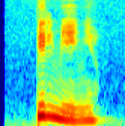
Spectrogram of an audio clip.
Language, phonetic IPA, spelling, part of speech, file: Russian, [pʲɪlʲˈmʲenʲɪ], пельмени, noun, Ru-пельмени.ogg
- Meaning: pelmeni, nominative/accusative plural of пельме́нь (pelʹménʹ)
